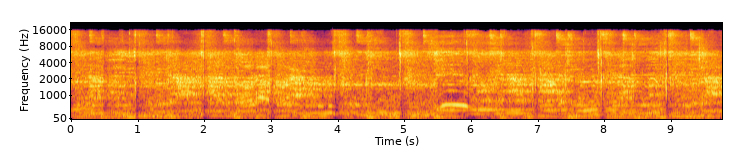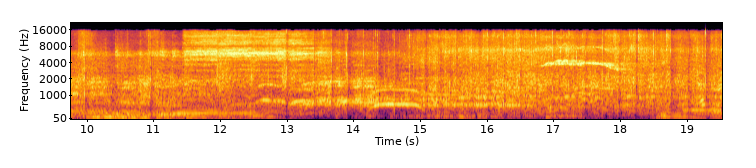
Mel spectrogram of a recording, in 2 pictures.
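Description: A children's choir sings over music with a repeating bass line in a large hall. About twelve seconds in, the bass line stops and the crowd cheers and whoops.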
